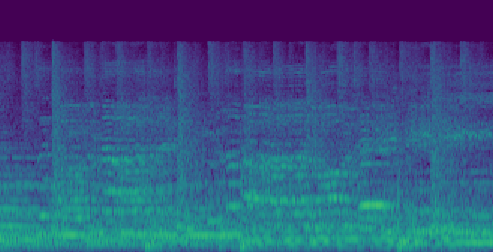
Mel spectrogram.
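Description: Live worship music: voices singing a contemporary worship song together over a band with a steady drum beat.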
